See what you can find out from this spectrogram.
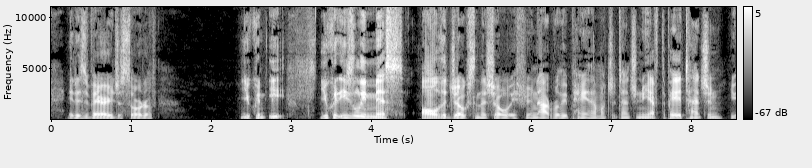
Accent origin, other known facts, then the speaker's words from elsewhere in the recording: United States; because I am an American and everything that comes out of my mouth is BS, pretty much.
